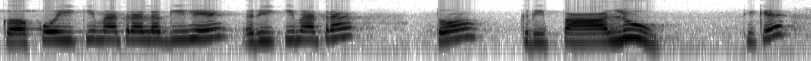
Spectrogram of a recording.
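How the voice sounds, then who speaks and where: Slow-spelling woman teacher, tinny sound. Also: sits high. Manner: slow, drawn-out pronunciation of each word for students. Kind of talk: Hindi phonics lesson. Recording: tinny phone-like recording.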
